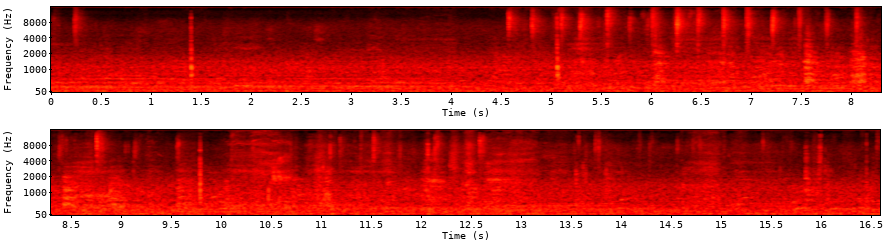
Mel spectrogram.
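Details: An Akita gives quick, breathy huffs and pants, with a person exclaiming nearby.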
